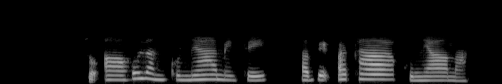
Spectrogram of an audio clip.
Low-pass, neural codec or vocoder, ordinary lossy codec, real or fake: 3.6 kHz; codec, 16 kHz, 1 kbps, X-Codec, HuBERT features, trained on balanced general audio; MP3, 32 kbps; fake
